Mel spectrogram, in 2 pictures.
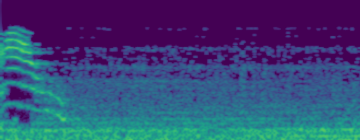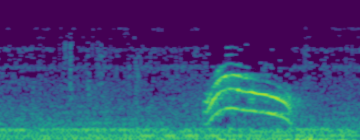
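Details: Two kitten meows calling the mother cat, a short high one at the start and a louder, longer arched cry near the end, separated by a quiet stretch of background hum.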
